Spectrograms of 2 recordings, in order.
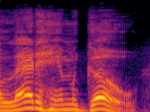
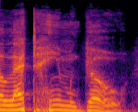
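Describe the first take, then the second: First: The T in let is light and soft. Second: The T in let is fully and crisply pronounced. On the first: The speaker calls it right. "é muito comum você ver o uso do T de modo mais leve. Então ele fala" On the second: The speaker calls it wrong. "Só que ele não fala let him go"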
